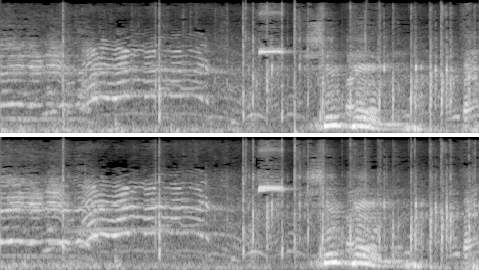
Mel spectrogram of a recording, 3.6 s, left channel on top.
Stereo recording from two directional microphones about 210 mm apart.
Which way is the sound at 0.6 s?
30° left (ahead or behind).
